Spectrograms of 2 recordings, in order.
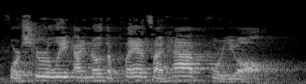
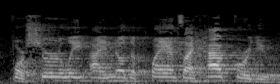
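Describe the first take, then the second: First: It is said with a slight Southern accent. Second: It is said in the speaker's usual accent.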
